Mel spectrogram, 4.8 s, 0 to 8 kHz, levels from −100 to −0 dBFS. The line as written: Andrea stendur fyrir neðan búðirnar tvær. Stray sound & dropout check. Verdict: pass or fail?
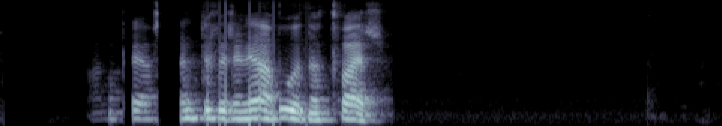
pass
